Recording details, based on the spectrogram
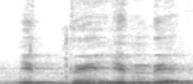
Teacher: நாவின் நுனி, மேல்வாய் பல்லின் அடி.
